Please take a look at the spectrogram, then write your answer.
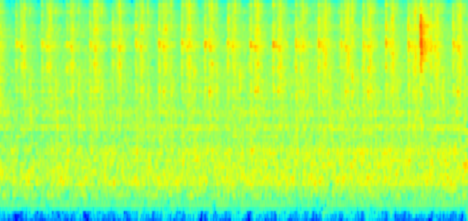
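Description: A sewing machine runs steadily, stitching down and around a bib apron, its rapid even chatter holding a constant rhythm close by with no talk over it.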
